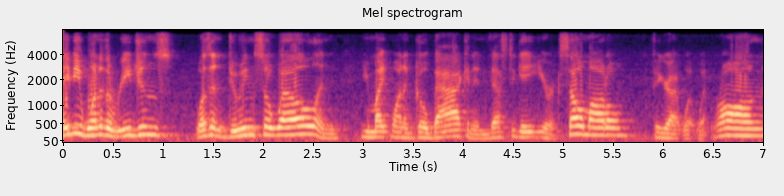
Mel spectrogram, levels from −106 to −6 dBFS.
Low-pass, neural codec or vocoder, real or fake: 7.2 kHz; none; real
